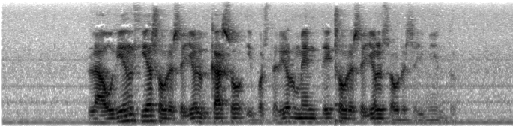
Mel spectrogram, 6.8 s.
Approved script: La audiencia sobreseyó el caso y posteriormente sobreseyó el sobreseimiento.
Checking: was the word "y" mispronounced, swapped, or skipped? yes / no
no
